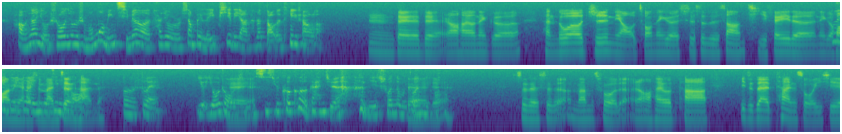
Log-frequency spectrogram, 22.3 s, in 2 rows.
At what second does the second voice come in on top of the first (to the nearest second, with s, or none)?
11 s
